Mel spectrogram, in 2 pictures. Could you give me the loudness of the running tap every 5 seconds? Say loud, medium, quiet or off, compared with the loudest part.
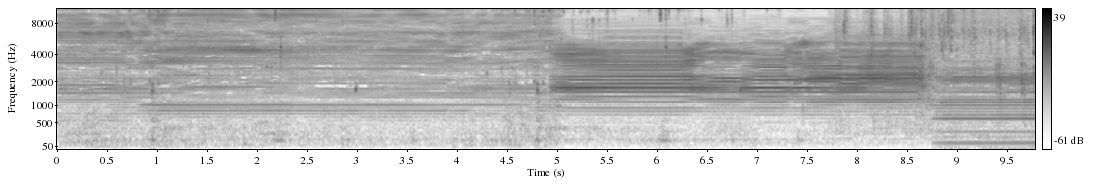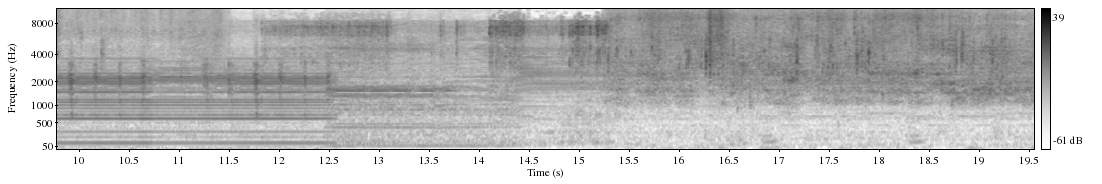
quiet, quiet, medium, loud.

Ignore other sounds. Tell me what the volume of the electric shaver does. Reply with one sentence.
The loudness of the electric shaver goes up, then down.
